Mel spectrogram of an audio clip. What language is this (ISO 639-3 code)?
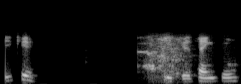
urd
